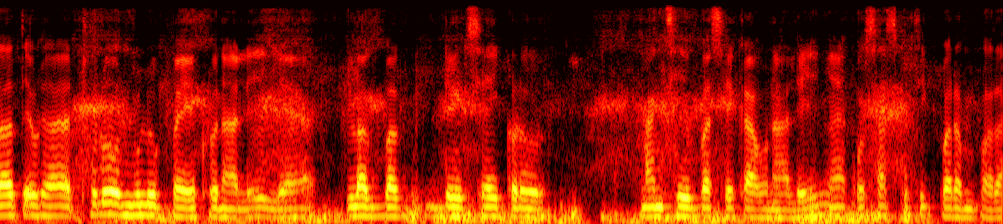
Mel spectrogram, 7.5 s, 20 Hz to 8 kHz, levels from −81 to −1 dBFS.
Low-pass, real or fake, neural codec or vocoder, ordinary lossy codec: 7.2 kHz; fake; codec, 24 kHz, 6 kbps, HILCodec; none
